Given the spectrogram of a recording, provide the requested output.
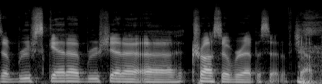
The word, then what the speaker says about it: bruschetta: Brusetta or bruschetta? Um, I would say bruschetta, but I'm not I've heard it both ways.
